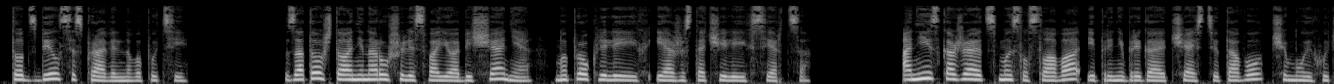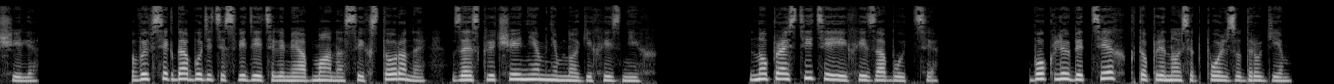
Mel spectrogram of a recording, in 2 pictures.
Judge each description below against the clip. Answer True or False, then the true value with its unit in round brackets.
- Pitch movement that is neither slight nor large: True (3.9 semitones)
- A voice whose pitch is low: False (200 Hz)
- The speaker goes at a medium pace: False (125 wpm)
